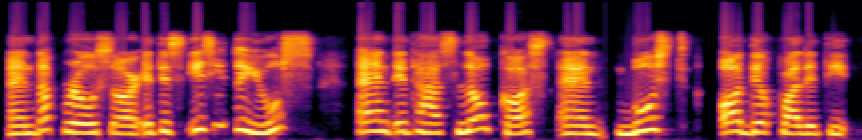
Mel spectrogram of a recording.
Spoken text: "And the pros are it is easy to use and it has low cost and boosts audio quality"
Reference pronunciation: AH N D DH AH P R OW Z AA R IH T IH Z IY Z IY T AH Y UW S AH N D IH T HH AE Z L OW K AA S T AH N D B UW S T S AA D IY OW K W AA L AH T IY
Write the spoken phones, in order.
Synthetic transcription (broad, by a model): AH N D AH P R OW S AA R IH T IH S IY S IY T AH Y UW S AH N D IH T HH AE S L OW K AA S T AH N D B UW S T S AA D IY OW K W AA L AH T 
